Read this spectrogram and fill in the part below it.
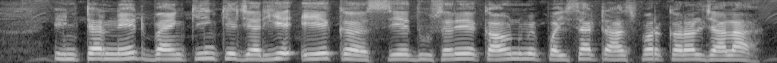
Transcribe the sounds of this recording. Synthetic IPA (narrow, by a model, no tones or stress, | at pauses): ɪ̃ɳʈəɾneːʈbɛ̃ːŋkɪ̃ŋɡked͡ʒɐɾieʔeːksed̪uːsɾeɐkãːʊ̃ɳʈmẽpɐɪsaʈɾãːnspʰəɾkəɾəld͡ʒaːlaː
